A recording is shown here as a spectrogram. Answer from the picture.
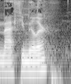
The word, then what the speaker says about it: Matthew Miller: I'm Matthew Miller. That's spelled M-A-T-T-H-E-W-M-I-L-L-E-R.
